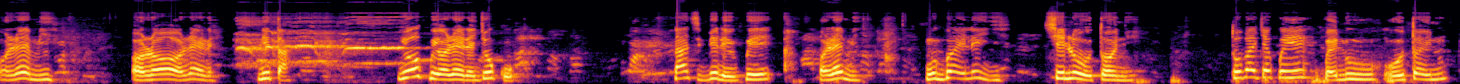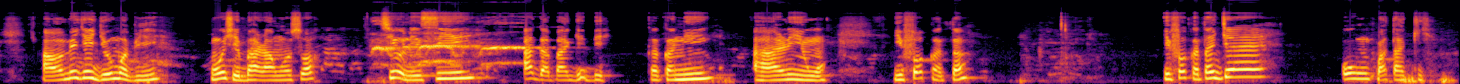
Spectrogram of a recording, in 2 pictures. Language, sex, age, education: Yoruba, female, 46-60, secondary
